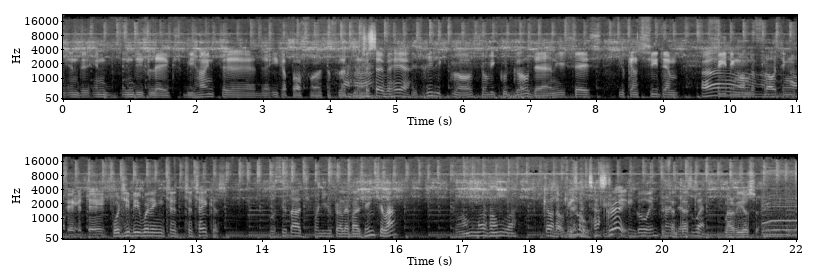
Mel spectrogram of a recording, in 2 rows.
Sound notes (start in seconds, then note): 14.6 speaking in foreign language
